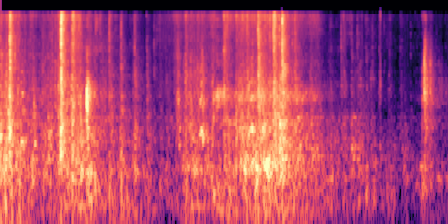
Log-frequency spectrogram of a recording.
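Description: Racing pigeons cooing in a loft, with sharp clicks of flapping wings in the first second.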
